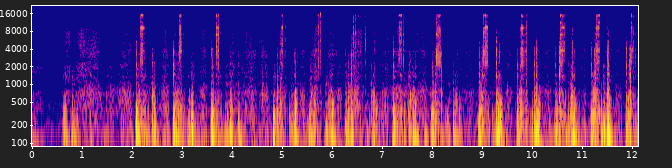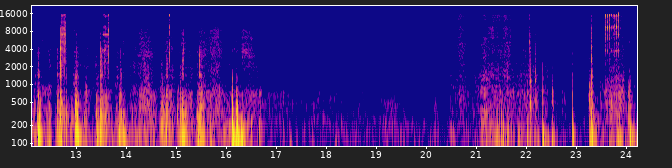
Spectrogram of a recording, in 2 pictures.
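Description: Torx bolts on a 2011 Chevrolet Malibu seat are worked loose with a size 50 Torx bit, giving a long run of rapid ratcheting clicks and metallic scrapes close by. A short quiet gap follows, then a few more clicks.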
